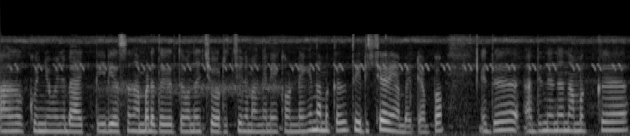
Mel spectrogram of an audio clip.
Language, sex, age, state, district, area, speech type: Malayalam, female, 18-30, Kerala, Thiruvananthapuram, rural, spontaneous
